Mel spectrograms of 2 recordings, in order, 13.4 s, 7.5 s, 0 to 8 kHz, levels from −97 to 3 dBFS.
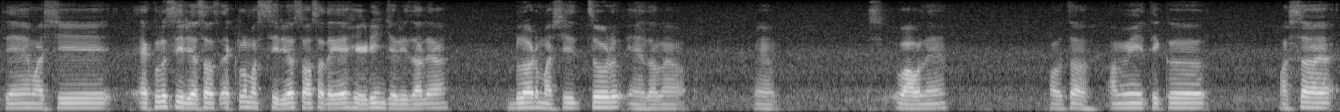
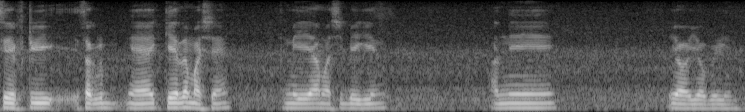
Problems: constant background noise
